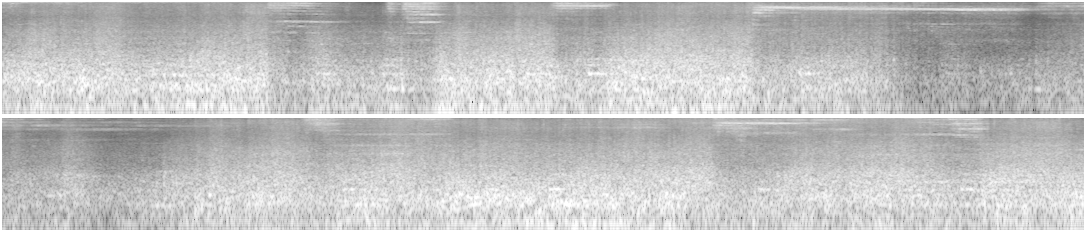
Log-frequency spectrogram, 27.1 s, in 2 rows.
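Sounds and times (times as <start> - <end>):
steel wheels rumbling on rail: 0.0 - 27.0
high-pitched wheel squeal: 9.6 - 12.9.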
